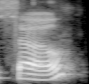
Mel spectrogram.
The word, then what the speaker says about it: sew: not familiar to so the pronunciation so is when you have a needle and thread yeah so on them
